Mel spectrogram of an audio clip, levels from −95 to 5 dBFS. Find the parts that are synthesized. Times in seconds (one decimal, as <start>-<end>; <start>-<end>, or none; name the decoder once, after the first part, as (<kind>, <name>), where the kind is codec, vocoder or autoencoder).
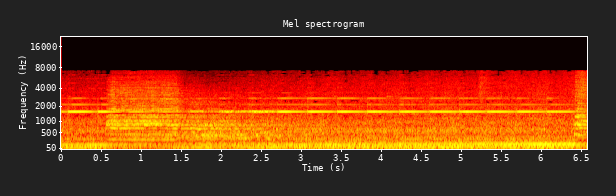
1.6-2.7 (vocoder, Vocos)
